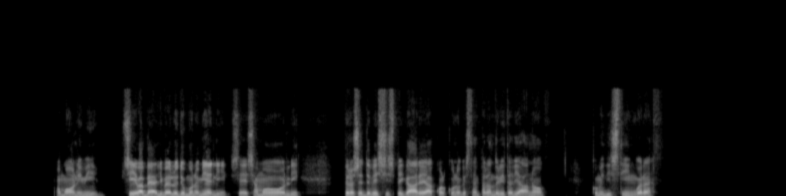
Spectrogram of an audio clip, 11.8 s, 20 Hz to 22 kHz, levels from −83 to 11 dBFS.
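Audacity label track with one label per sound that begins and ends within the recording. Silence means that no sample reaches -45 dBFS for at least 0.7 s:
0.820000	9.860000	sound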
